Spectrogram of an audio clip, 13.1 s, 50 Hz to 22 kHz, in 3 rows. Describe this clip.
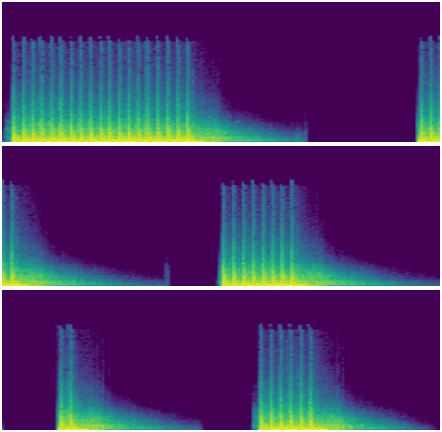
Heavy machine gun
A cool and stereotypical sounding machine gun sound I created with Matt_G's M240 machine gun sound and a lot of hard processing.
